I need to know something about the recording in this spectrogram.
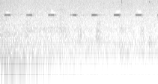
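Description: Faint, high-pitched electronic beeping: short beeps, all at the same pitch, repeating about three times a second, over quiet room tone.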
